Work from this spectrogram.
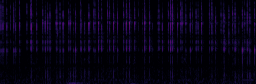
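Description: Long black nails scratch and tap the back and front of an unwrapped solid milk chocolate bar with fruit pieces. A quick, steady run of tiny, dry clicks and scrapes follows, each dying away almost instantly. The sound is bright and thin, with almost no low end.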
